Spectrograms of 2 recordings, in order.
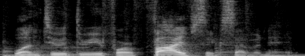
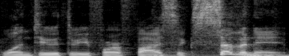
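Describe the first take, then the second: First: The stress falls on five. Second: The stress falls on seven.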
